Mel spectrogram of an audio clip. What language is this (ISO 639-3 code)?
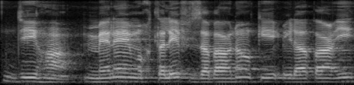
urd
